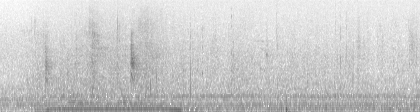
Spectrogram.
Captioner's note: footsteps heard in the leaves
